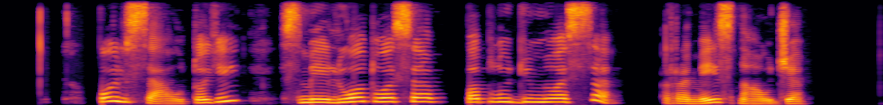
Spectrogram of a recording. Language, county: Lithuanian, Kaunas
